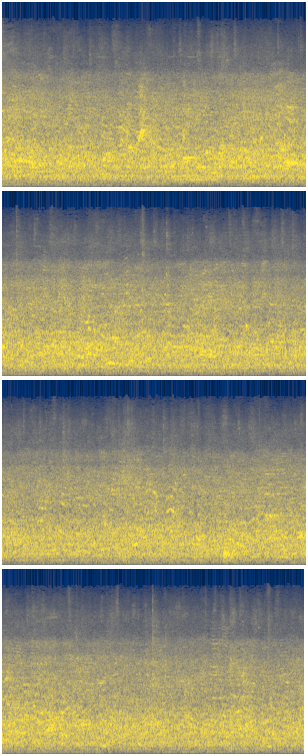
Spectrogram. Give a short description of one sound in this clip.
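A concert band plays steadily in a large echoing hall.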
